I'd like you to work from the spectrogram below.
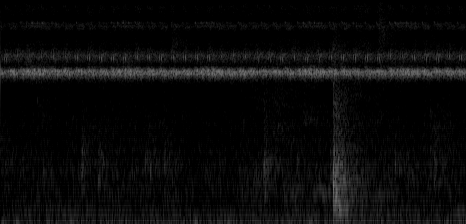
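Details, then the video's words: Steady shrill cricket trill in rainy weather, continuous and even, with faint rain patter and one sharper, louder drop or tap just past three seconds. "Suara Hujan dan Jangkrik Pengantar Tidur"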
